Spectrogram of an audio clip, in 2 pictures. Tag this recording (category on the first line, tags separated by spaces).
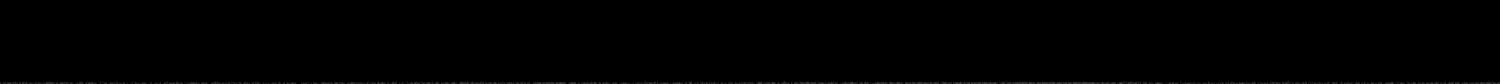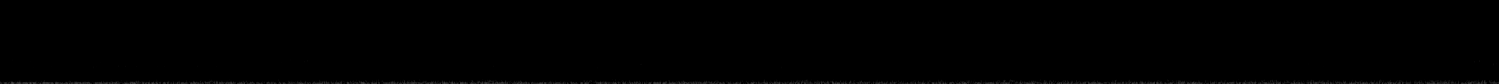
Soundscapes > Nature
phenological-recording nature alice-holt-forest raspberry-pi field-recording soundscape natural-soundscape meadow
